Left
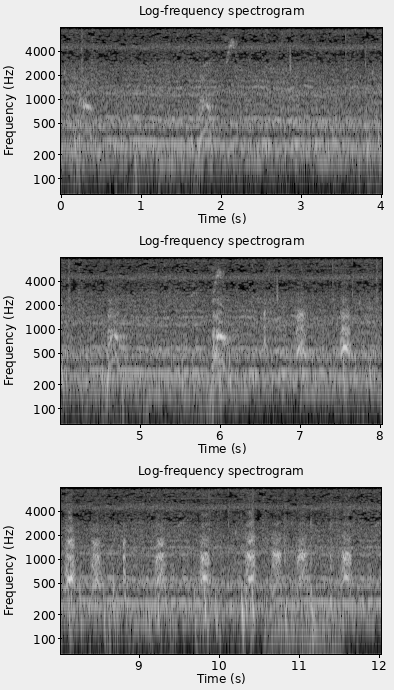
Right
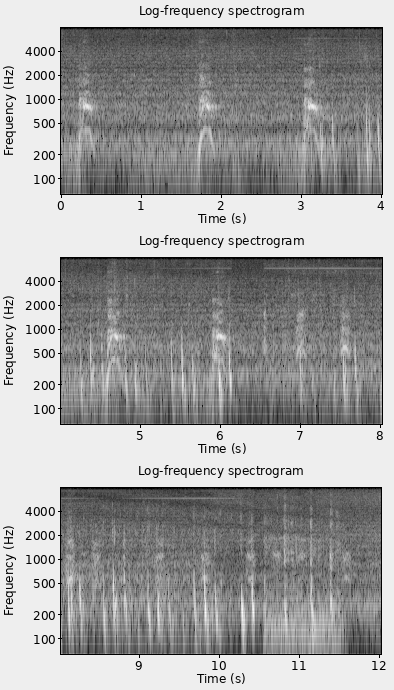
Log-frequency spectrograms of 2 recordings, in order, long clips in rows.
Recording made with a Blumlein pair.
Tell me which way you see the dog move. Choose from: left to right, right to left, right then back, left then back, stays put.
right to left.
